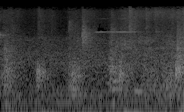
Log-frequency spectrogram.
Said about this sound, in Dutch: Even de deur openmaken voor mijn hondje, jongens.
